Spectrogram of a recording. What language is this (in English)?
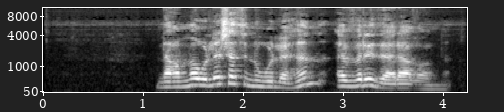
Kabyle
